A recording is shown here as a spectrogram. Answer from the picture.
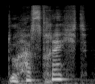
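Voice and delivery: high, breathless agreement. A narrator's reading. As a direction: gasp it out in excited realisation. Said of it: "sagte sie atemlos". (atemlos, hoch)

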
